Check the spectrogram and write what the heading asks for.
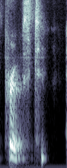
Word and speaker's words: Proust: So then he talks about it's kind of a story here of how he encountered, is it Proust? Is that how you pronounce? Okay, it's Proust.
